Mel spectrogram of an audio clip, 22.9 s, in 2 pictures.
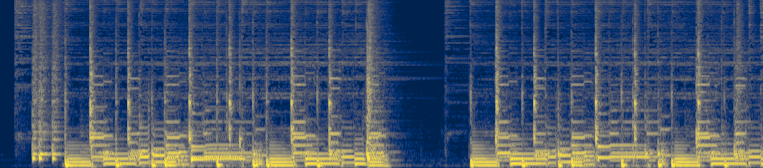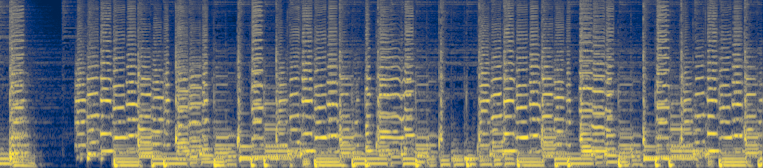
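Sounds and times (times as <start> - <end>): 
blues music: 0.5 - 6.2, 6.8 - 22.8.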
